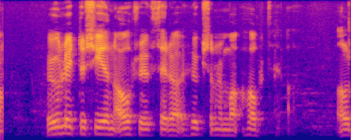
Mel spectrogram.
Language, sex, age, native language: Icelandic, male, 15, Icelandic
